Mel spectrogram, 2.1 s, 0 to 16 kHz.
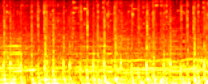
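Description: Roach the horse galloping in The Witcher 3 during a horse race, a fast, rhythmic clip-clop of hooves with a faint whinny, under an excited voice talking over it.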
